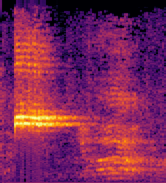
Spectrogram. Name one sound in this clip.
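A referee blows a short, sharp whistle.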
